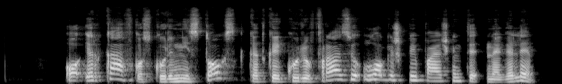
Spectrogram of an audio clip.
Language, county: Lithuanian, Kaunas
